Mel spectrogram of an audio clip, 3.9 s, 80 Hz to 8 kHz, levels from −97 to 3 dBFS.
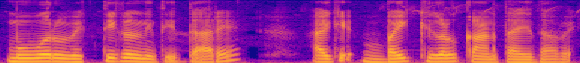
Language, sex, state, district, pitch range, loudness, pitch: Kannada, male, Karnataka, Koppal, 130-155 Hz, -16 LUFS, 145 Hz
